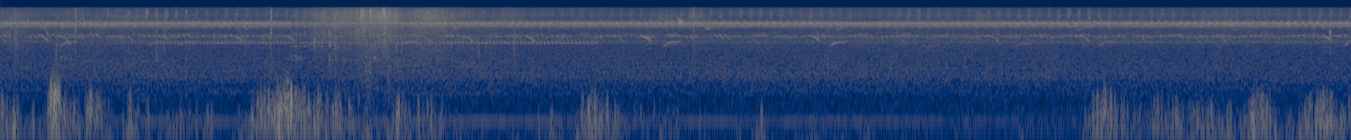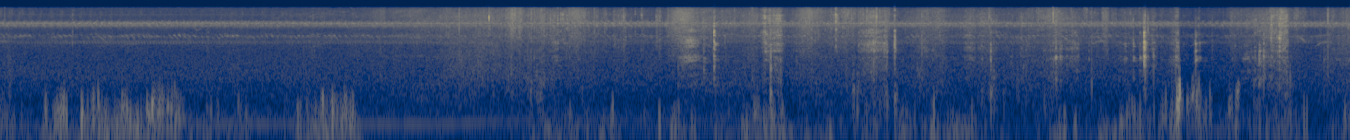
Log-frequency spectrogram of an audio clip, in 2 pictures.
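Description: Hands scraping and pulling through loose garden soil to uncover potatoes: bursts of soft scuffing and crumbling, heaviest about two seconds in, again from about eight to thirteen seconds in, and near the end. Insects chirp faintly and steadily behind it.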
